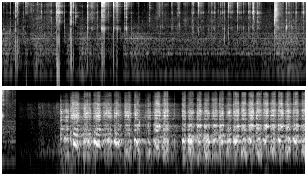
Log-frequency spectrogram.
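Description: Tin snips clicking now and then as they trim thin sheet metal. Then, from about seven seconds in, a hand file rasps steadily and loudly across the edge of a curved sheet-metal piece in quick back-and-forth strokes.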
